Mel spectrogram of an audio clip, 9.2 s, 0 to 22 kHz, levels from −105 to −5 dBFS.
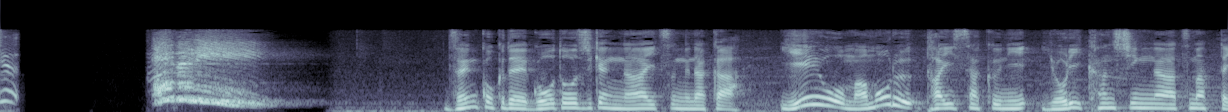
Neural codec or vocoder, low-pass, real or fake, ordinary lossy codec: none; 7.2 kHz; real; none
